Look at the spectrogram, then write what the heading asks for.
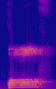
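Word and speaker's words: قاف: Qaf and Kaf. Both are sounds is similar but different is this accents. Qaf, when is coming with two dots, this is a bold sound and heavy sound of this Qaf.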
